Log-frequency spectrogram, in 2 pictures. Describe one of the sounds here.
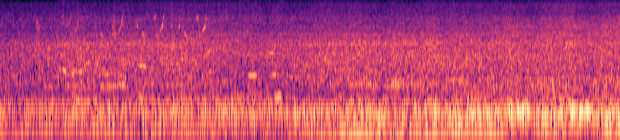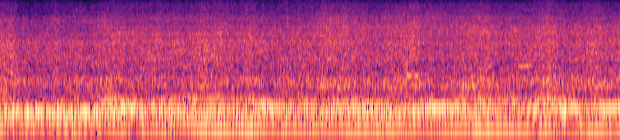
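A heavy truck engine labours and revs as it climbs through mud.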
